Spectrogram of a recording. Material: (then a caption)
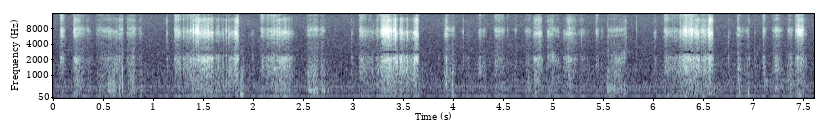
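Paper. A metal fountain pen nib scratches strokes onto the page of a lined white paper notepad resting on a desk. Bright, dry scratching bursts rise and fall in short and longer strokes over a faint steady low hum.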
